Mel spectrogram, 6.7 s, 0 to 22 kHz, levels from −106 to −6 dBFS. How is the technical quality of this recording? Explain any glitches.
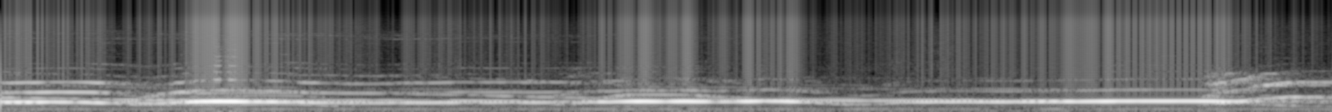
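The technical quality is compromised by one persistent fault running through the whole recording.

Filter restarted on every block, from start to finish: a filter in the chain discards its internal state at each block boundary and begins again from silence, so every block opens with a small transient. These repeat at about 86.1 Hz, which fits a 512-sample buffer, and are heard as a steady buzz that rises and falls with the level of the sound.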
